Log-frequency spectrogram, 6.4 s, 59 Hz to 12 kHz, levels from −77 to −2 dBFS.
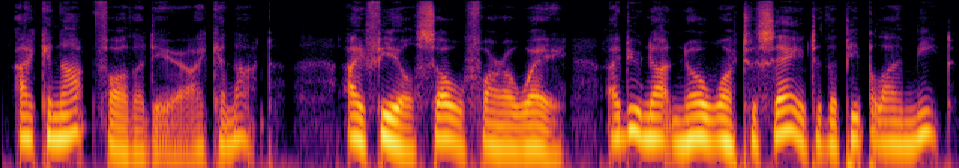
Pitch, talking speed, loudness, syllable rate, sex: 130 Hz, 215 wpm, -17 LUFS, 5.1 syllables/s, male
